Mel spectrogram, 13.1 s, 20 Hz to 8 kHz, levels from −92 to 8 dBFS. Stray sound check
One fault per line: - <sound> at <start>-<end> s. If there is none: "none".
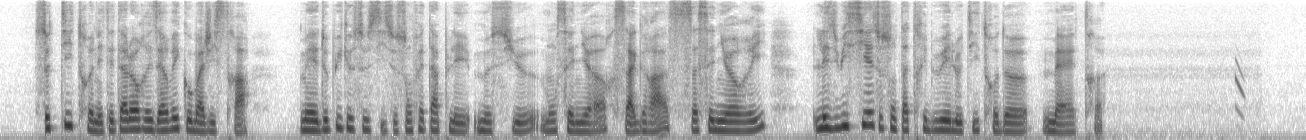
- chirp at 12.4-12.5 s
